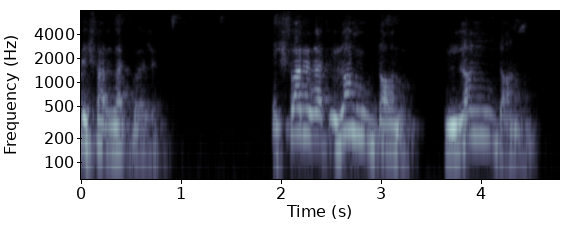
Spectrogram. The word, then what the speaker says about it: Berlin: Auf Deutsch sagt man Berlin und nicht Berlin. Berlin is English. Berlin is Deutsch. Ich fahre nach Berlin. Berlin. Not ich fahre nach Berlin.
